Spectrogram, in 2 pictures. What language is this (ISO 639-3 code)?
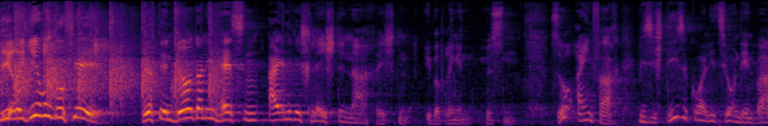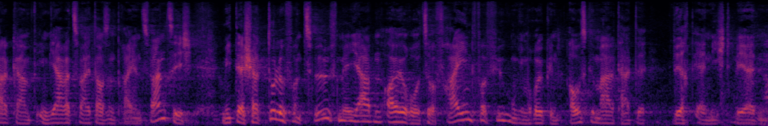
deu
